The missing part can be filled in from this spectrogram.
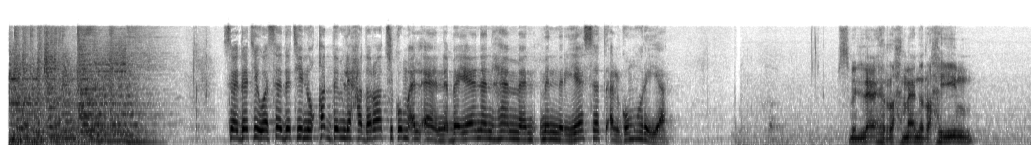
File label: Resignation Speech, arabic; Omar Suleiman; Mubarak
